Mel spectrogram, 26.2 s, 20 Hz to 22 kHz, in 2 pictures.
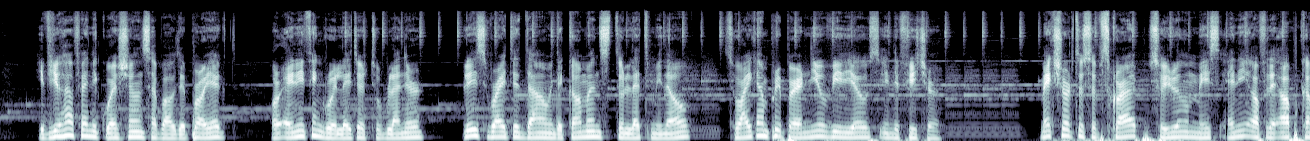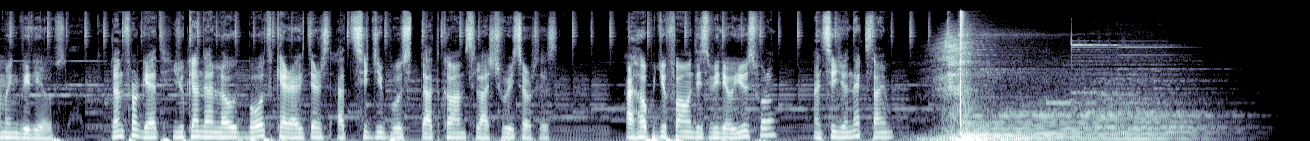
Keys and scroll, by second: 4.4 g.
